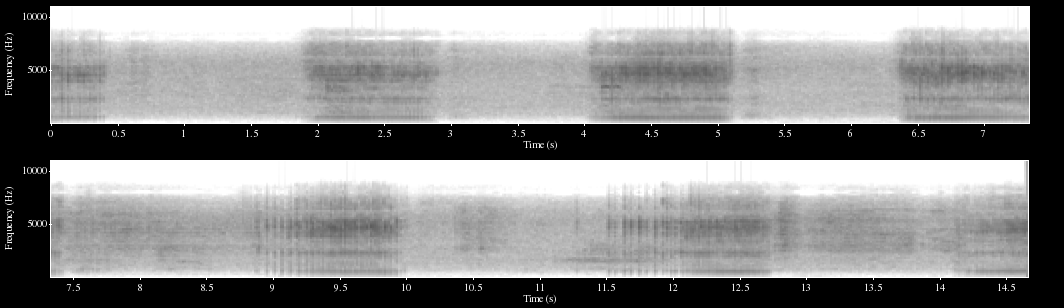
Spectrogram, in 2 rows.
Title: His snore sound like a herb of animals 9/15/2011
